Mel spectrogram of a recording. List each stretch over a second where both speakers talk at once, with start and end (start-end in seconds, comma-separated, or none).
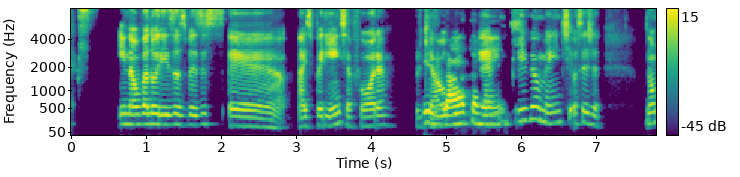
4.7-6.1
